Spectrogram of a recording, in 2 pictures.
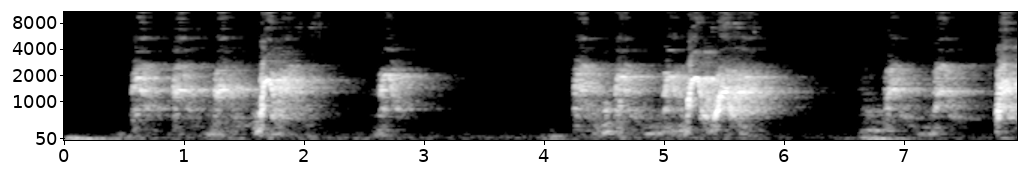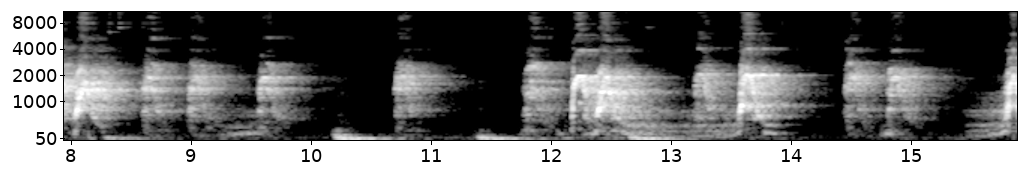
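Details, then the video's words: Indoors, a dog named Rosie barks excitedly at her own recorded barks on TV, a near-continuous run of strong, rough barks with one short pause, some overlapping in fast doubles. "Crazy Rosie Barking At Her Barking Self On TV"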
